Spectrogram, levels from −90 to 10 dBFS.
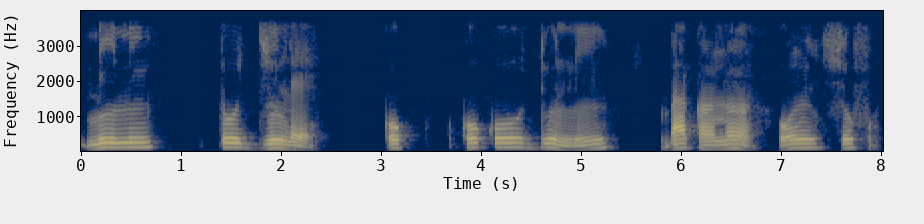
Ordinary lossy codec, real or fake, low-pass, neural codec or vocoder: none; real; 3.6 kHz; none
